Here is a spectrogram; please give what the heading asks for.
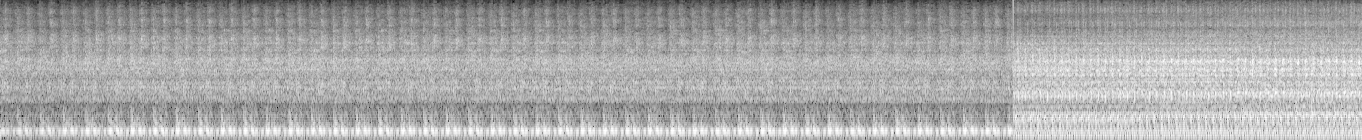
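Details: Inboard motor in the traditional sailing trailer boat Moonlight: low, even thump at a slow steady idle of about two beats a second, with no clatter or misses; normal idle.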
